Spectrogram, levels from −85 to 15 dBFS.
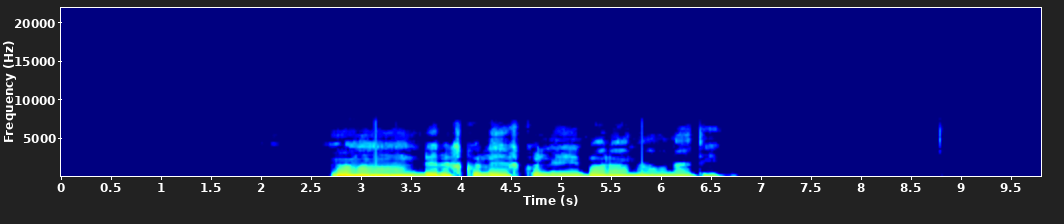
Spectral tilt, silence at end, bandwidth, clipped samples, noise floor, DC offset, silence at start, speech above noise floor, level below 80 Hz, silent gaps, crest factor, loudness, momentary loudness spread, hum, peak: -9 dB/octave; 3.25 s; 6.6 kHz; under 0.1%; under -90 dBFS; under 0.1%; 2.7 s; over 65 dB; -56 dBFS; 4.60-4.65 s; 14 dB; -26 LUFS; 10 LU; none; -14 dBFS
